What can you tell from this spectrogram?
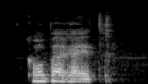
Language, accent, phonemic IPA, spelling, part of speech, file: French, Canada, /kɔ̃.pa.ʁɛtʁ/, comparaître, verb, LL-Q150 (fra)-comparaître.wav
- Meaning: to appear before a judge or government official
